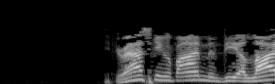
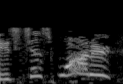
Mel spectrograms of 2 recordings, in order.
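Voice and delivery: high, shouted, insisting it's nothing; John insisting to the crowd it is only water, a high shout; emphatic shout; 4 dB quieter than usual. Retold or imitated. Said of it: "bringing himself back down again to say".

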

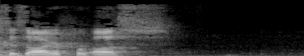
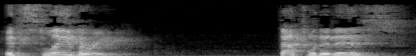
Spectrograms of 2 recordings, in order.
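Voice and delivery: raised, forceful pulpit voice; impassioned preaching; 9 semitones higher, 7 dB louder than usual. Real, not acted. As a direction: preach it with conviction, high and punchy.

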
